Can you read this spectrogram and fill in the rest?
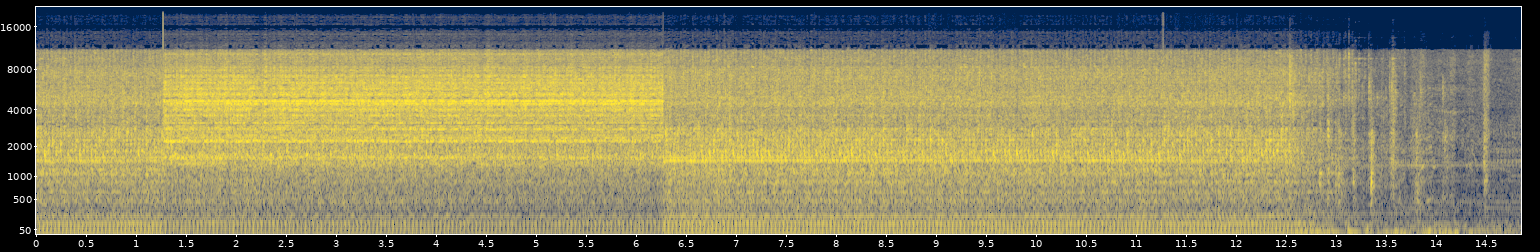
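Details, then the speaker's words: Kubota B2650 compact tractor diesel idling after fixing a muffler rattle with a hose clamp: even, steady idle with a regular low beat and no rattle or buzz; quieter, healthy idle. "so it fixed the problem made the rattle go away and now it runs a lot quieter I don't I don't get annoyed by it when it's at an idle and that things rattling like it's falling apart the only thing you hear now is the diesel engine"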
